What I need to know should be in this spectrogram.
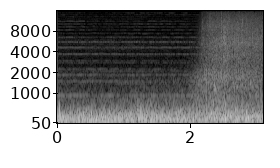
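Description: Water rumbles in a low, muffled way underwater.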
